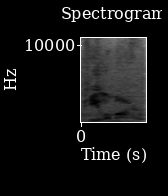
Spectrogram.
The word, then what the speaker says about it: Pielemeier: i e uh and my last name is pila meyer so it's p i e l e m e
